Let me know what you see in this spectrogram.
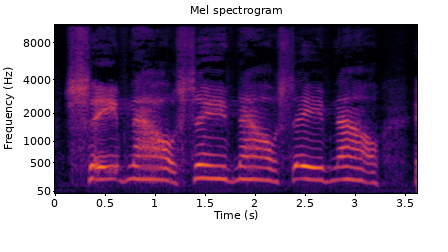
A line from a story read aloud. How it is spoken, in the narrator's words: Jesus at that time yells out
